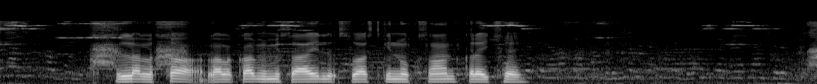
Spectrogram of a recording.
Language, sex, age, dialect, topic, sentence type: Magahi, male, 18-24, Western, agriculture, statement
